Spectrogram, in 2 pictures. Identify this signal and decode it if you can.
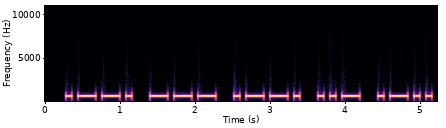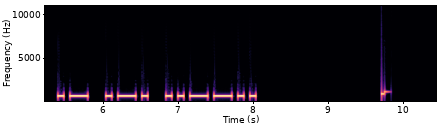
Morse code, heard as a keyed tone, about 15 wpm, 700 Hz. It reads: POPULAR?
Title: Sentences from Top 1000 Words - Review Part 3 - 15wpm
